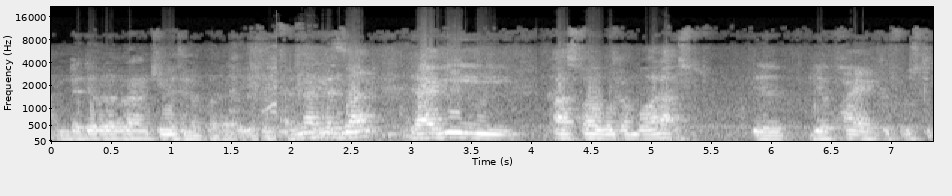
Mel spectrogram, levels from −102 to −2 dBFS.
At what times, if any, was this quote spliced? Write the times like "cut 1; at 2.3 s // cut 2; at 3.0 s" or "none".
cut 1; at 1.9 s // cut 2; at 4.0 s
